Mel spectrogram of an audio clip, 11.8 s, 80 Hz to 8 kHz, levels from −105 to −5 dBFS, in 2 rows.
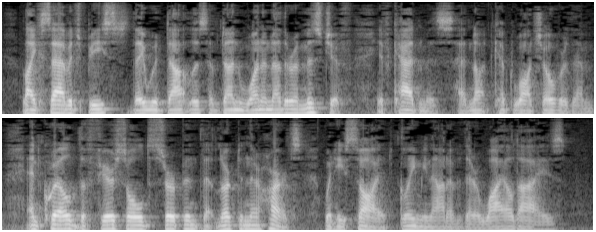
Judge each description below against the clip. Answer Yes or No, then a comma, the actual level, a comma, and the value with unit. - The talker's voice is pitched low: Yes, very low, 95 Hz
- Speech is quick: Yes, fast, 210 wpm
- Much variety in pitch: No, average, 3.7 semitones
